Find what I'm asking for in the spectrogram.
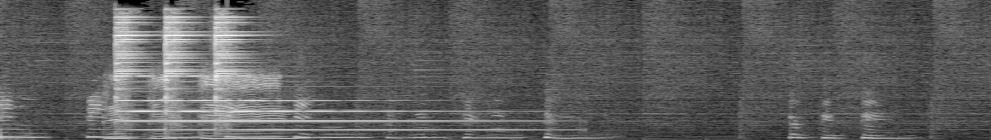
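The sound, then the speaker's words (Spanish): A wrestling ring bell clangs several times in quick succession, ending the first fall and moving the match to the second fall, its metallic ring lingering for a couple of seconds while people talk over it and keep talking afterward. “Suena la campana.”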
